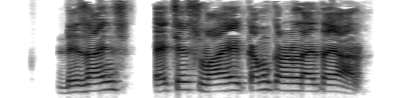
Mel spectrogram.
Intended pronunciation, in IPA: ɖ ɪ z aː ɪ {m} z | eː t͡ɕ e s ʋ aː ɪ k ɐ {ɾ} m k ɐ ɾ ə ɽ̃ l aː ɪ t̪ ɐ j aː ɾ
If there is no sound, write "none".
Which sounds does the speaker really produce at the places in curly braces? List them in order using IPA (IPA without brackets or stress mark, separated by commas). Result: n, none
